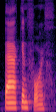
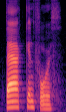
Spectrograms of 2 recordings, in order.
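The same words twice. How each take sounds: The two takes are said the same way.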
